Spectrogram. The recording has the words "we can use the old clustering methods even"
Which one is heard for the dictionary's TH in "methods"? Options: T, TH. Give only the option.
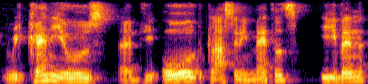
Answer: T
